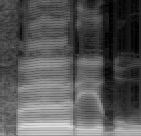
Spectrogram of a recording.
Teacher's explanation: ditandai dengan fathah yang bertemu dengan alif setelahnya panjangnya dua harakat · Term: Mad thii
